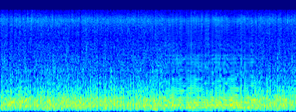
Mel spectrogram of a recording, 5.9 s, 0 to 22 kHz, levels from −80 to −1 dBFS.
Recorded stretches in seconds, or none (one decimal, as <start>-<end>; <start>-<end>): 0.0-3.3; 5.1-5.9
